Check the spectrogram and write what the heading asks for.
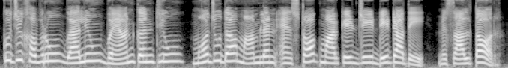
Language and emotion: Sindhi, neutral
